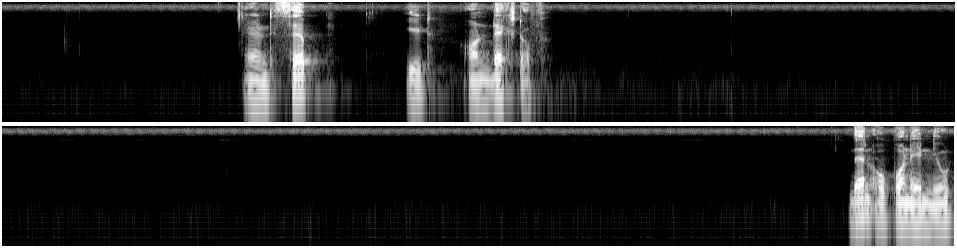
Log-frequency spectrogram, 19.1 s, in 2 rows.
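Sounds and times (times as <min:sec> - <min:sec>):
high-pitched hiss: 0:00.0 - 0:19.0.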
